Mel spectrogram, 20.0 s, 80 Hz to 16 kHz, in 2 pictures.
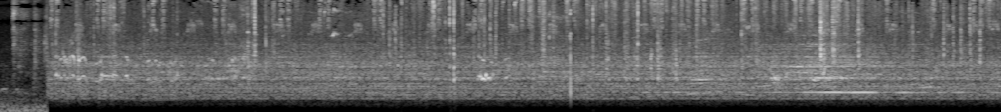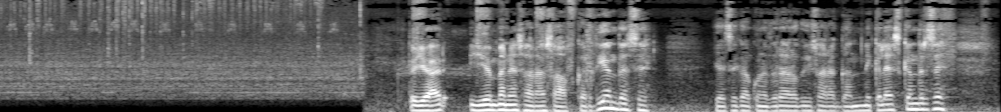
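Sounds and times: rustling and scraping of debris: 0.1 - 13.6.

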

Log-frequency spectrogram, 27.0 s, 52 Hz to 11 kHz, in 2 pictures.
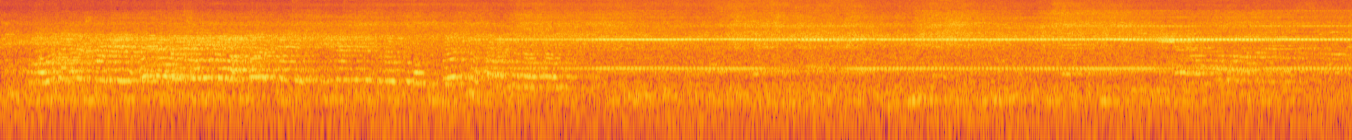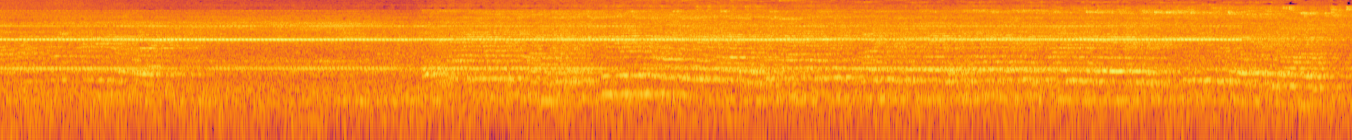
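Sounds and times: train braking to a stop: 0.0 - 27.0
high whine: 4.5 - 27.0.

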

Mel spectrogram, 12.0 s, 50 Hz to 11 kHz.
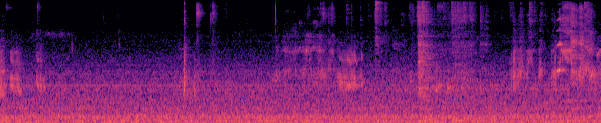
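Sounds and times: parrot raspy chirps and chatter: 0.0 - 1.5, 5.4 - 12.0.

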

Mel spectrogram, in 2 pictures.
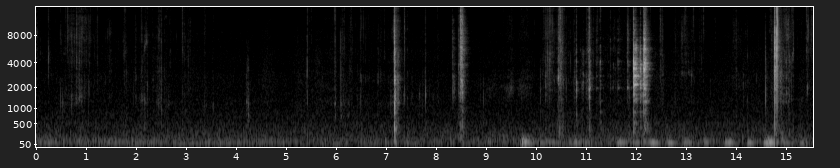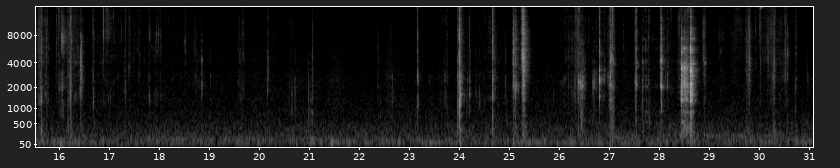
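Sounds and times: slime crackling and popping: 14.6 - 18.4.

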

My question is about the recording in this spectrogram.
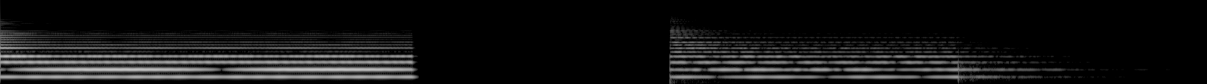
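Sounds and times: sustained synthesizer note: 6.7 - 10.8.

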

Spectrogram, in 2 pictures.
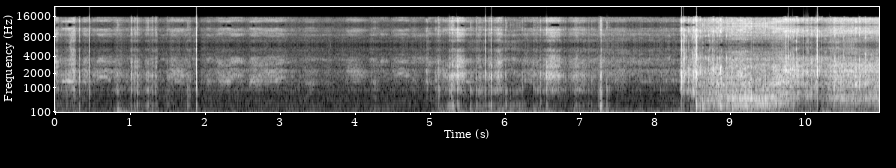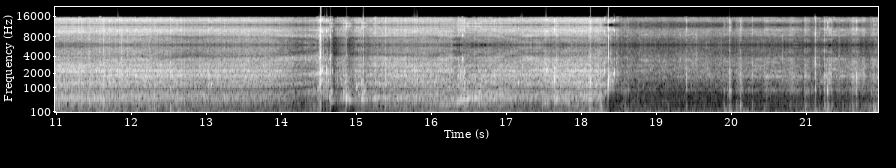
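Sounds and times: underwater rush and gurgle: 8.3 - 19.6.

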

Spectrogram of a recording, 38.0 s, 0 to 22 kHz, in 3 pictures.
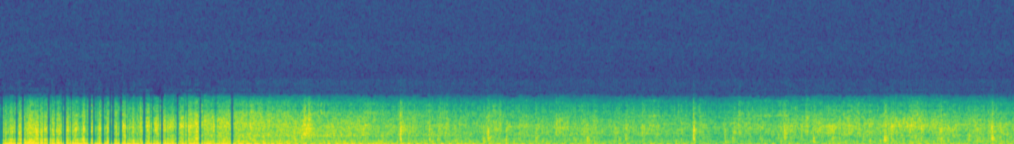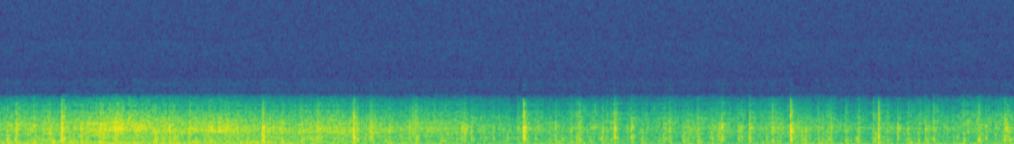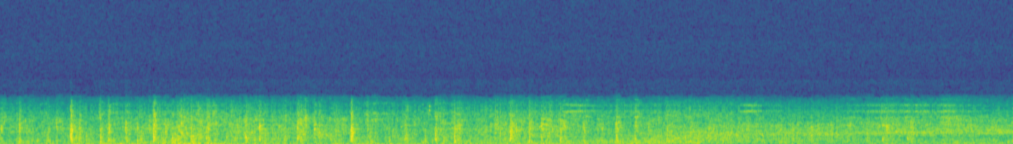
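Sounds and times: low hum: 0.0 - 5.3
train cars rumbling past: 0.0 - 38.0
wheels clicking over rail joints: 2.3 - 38.0.

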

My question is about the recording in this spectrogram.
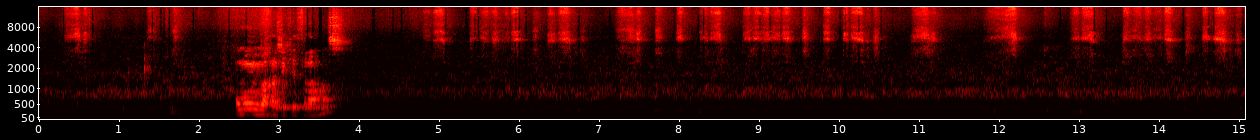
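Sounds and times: marker scratching on whiteboard: 0.3 - 0.7, 1.4 - 1.8, 4.8 - 12.3, 12.9 - 15.0.

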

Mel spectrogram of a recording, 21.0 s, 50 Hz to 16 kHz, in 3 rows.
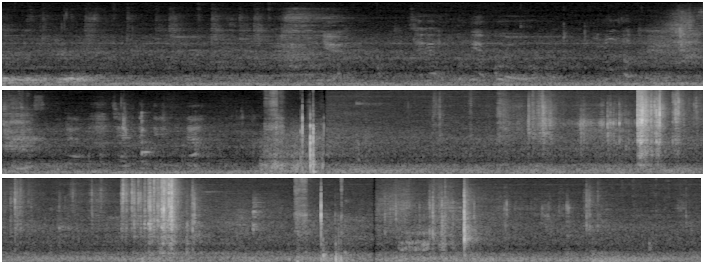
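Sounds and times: paper page tearing: 11.9 - 16.0.

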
